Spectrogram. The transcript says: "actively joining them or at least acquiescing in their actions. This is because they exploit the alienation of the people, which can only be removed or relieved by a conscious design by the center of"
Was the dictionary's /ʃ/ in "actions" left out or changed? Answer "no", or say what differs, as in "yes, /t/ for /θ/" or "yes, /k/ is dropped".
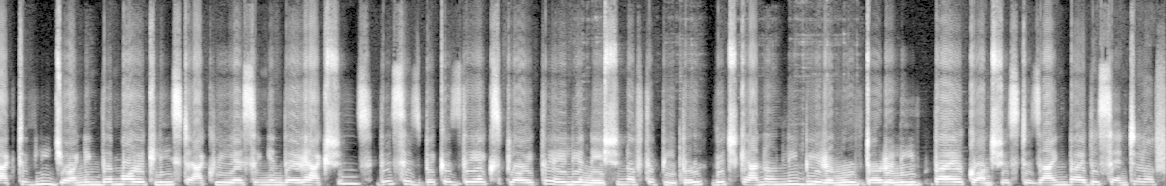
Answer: no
